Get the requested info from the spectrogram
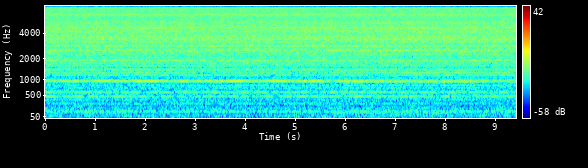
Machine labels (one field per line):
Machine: pump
